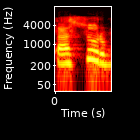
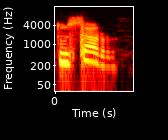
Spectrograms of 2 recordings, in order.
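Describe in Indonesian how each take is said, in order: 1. Vokal pertama adalah bunyi 'a'. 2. Vokal pertama adalah bunyi 'u'. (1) "tasur bukan tusar" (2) "bukan tusar"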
